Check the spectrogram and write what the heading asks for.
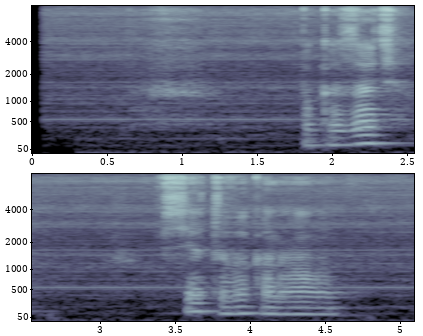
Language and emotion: Russian, sad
